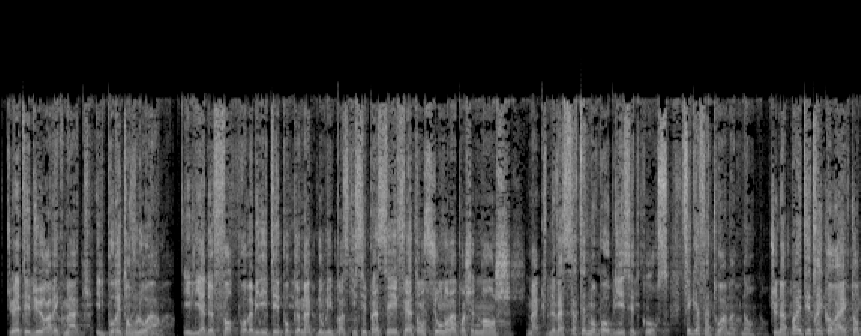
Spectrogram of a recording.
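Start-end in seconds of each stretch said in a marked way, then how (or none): none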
